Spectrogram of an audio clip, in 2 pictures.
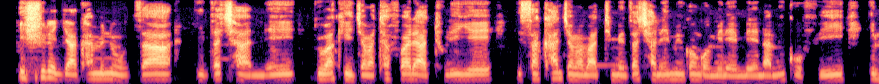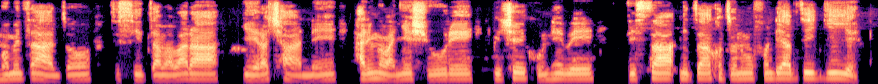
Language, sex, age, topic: Rundi, male, 18-24, education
